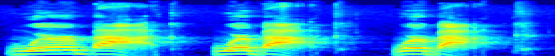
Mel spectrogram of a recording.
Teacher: notice how unstressed my pronunciation is. It sounds like were. Not we're.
